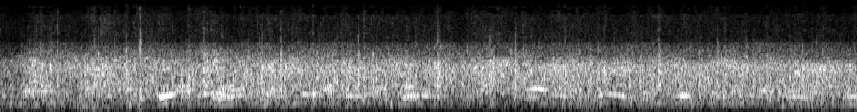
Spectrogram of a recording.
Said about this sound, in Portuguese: Uma salva de palmas pra quem tá vindo pela primeira vez.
